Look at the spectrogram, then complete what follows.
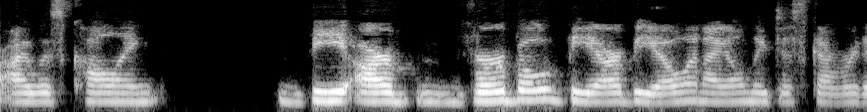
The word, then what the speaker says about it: Vrbo: apartment or vacation property vrbo that's how i always called it that and then somebody said i heard that it was a verbo and i'm like oh god i've been saying it wrong for years yeah so um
